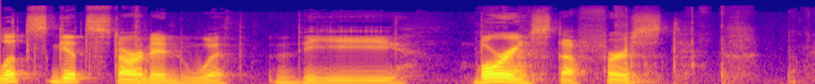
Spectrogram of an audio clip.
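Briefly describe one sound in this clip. A cardboard box slides and bumps on a wooden table.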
